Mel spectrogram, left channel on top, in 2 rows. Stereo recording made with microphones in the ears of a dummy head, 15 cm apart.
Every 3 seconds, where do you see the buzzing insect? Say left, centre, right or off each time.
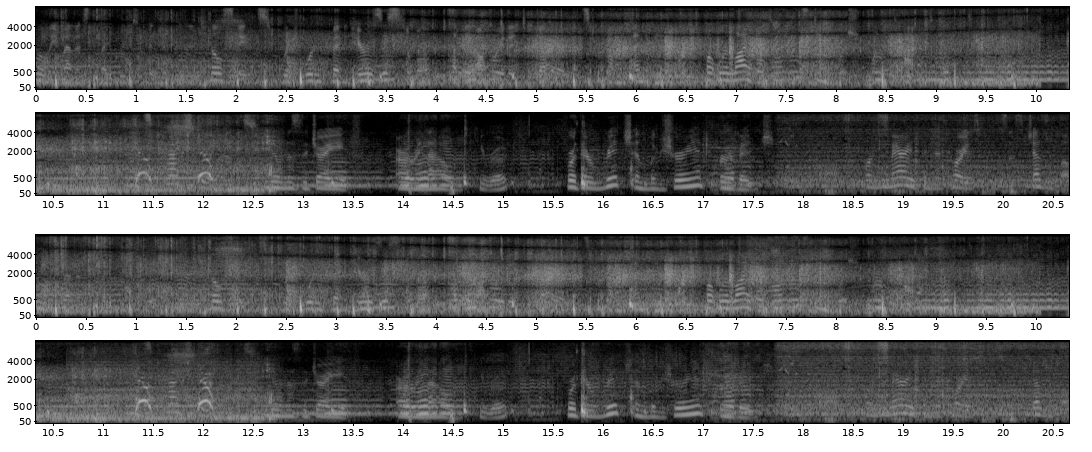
right, right, right, centre, centre, right, right.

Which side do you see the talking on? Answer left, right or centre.
left.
